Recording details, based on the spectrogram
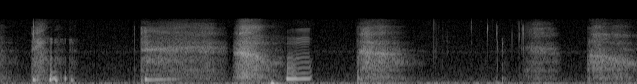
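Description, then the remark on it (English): Heavy breathing in uneven, drawn-out bursts, several breaths slipping into soft voiced sighs or moans, with short pauses between them and no words spoken. “Hearing you breathing like this.”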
